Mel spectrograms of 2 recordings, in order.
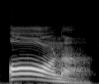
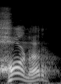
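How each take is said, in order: First: The word begins with a vowel sound. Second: The word begins with an H sound. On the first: The speaker calls it right. "but honor" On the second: The speaker calls it wrong. "there is no honor"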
